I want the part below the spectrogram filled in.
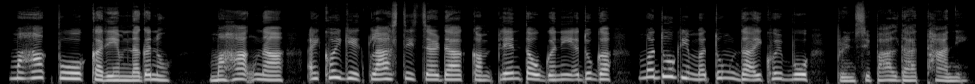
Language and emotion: Manipuri, fearful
